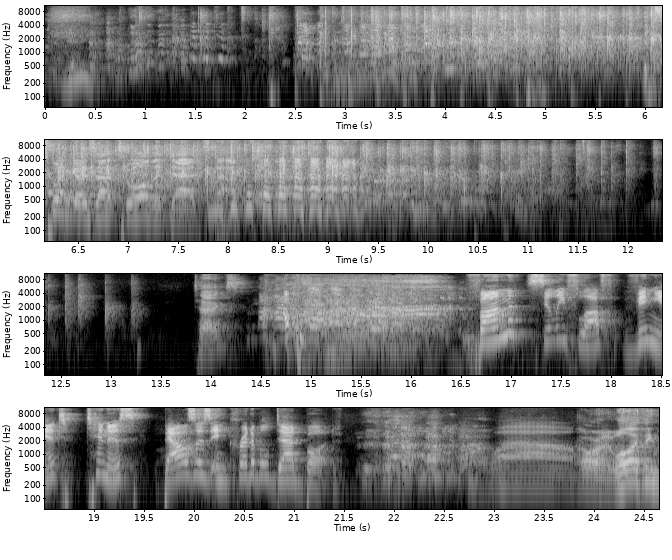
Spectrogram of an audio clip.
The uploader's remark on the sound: Bst LIVE at the vanguard 2020. We did a live episode!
